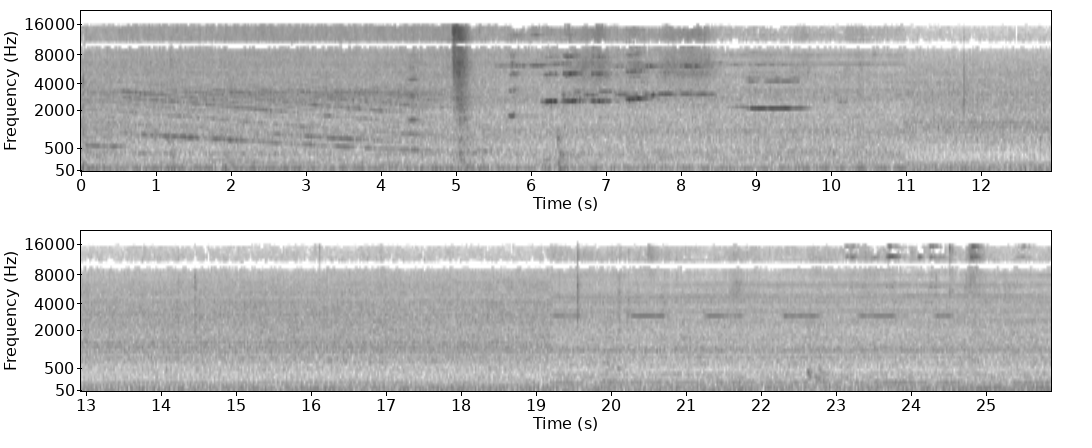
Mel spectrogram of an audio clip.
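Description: Diesel train engine running with a steady low rumble, its pitch falling away over the first few seconds as it throttles down. A faint regular beeping, about once a second, comes in near the end.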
